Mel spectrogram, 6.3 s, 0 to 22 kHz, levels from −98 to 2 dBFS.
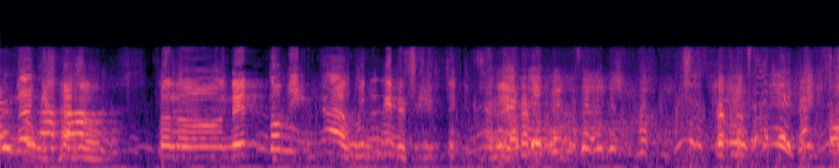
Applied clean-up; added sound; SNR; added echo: neural separator model SepFormer DNS4.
